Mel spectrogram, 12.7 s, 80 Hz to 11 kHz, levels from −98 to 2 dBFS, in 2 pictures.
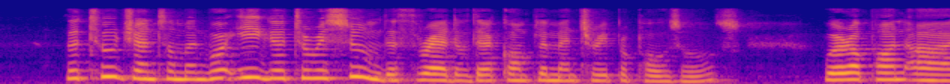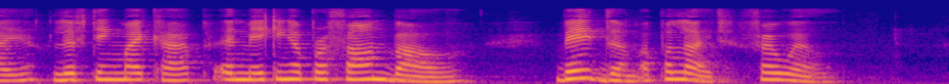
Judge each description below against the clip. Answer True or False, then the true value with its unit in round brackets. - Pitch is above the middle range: True (255 Hz)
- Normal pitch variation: True (3.7 semitones)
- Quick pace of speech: False (135 wpm)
